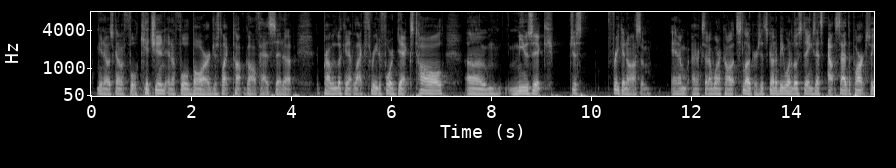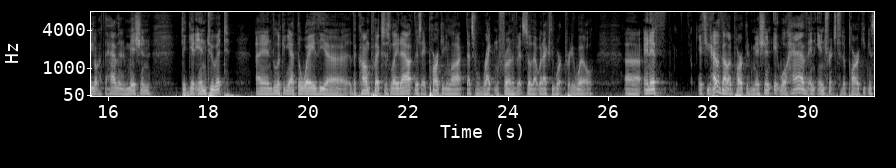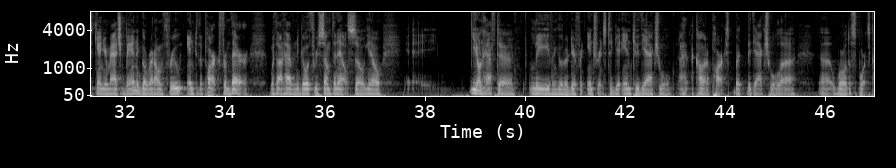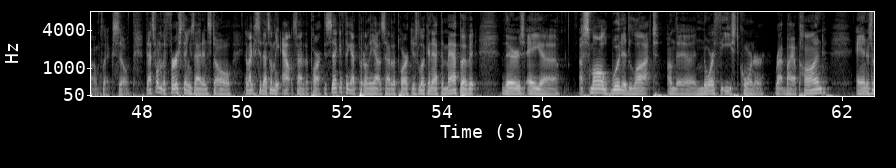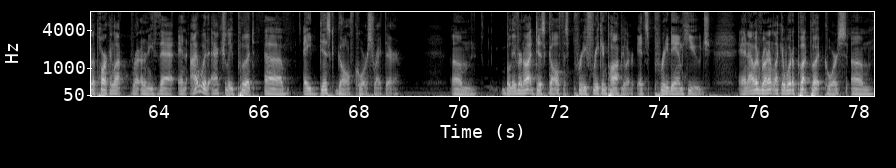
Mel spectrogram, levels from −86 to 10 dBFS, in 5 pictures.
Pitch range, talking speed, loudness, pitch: 85-105 Hz, 210 wpm, -24 LUFS, 95 Hz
